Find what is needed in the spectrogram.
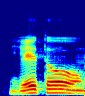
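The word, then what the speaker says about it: যে: Jeto mara sharana loy taravancha purna hoy kripa kori koro tare Vrindavan vasi. So Jeto mara sharana loy, whoever, tomara, ye means who. In Bengali is pronounced as je, Jetomara Sharanaloy.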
